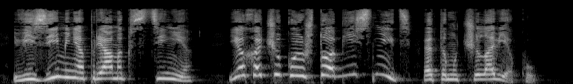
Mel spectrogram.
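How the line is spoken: Loud. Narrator (Russian): он громко сказал Дикину

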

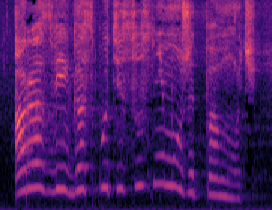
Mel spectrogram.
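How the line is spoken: Frightened boy asking. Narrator (Russian): спросил мальчик испуганно

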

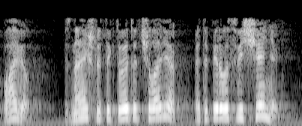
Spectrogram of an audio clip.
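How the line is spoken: Exclamation from crowd. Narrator (Russian): В толпе кто-то воскликнул

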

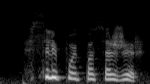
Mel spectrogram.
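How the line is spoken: Laughing. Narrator (Russian): засмеялся Вернер ему вслед

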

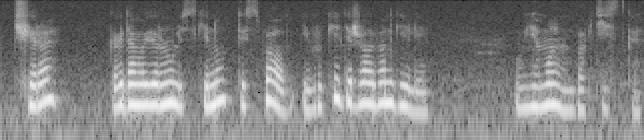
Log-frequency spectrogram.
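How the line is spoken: Soldier whispering. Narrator (Russian): солдат Коля Глухин и говорит шепотом

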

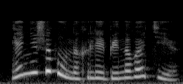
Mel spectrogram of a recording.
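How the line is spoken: Slightly indignant. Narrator (Russian): слегка возмущенно ответила Элси

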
